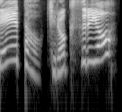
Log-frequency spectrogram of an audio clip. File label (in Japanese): "data wo kiroku suruyo", girl; voice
